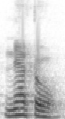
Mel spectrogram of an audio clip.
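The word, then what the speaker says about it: NATO: এখানে abbreviation N এটিও একটা শব্দরূপে ব্যবহৃত হয়েছে ন্যাটো। এখানে প্রত্যেকটি লেটার পৃথকভাবে উচ্চারিত হবে না এন এ টিও নয় ন্যাটো এই ন্যাটো উচ্চারণে প্রথমে ভায়ল সাউন্ড নেই সুতরাং এর পূর্বে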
